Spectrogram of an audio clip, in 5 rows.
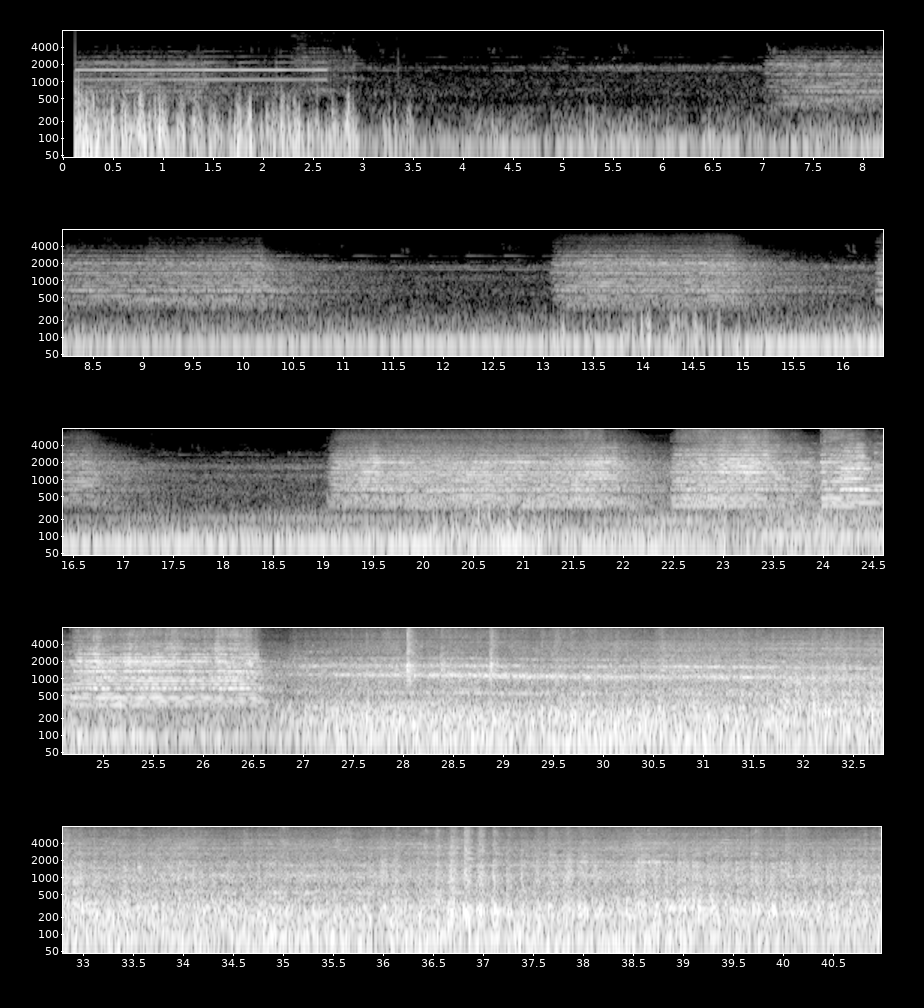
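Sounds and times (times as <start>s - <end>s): train air horn blasts: 0.1s - 3.0s, 7.0s - 10.8s, 13.0s - 15.7s, 16.3s - 17.4s, 19.0s - 32.2s
diesel locomotive rumble: 0.1s - 40.9s
train wheels clattering over rails: 26.7s - 40.9s.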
